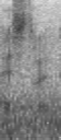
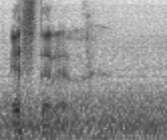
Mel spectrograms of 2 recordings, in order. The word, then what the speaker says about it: Esterel: Oh no, it's not Estrelle. It's Esterel.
